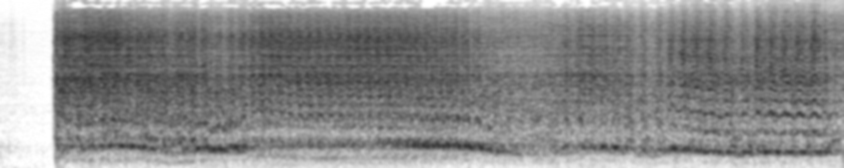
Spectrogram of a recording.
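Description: Cordless drill running a hole saw through an oak plywood sheet. It starts suddenly about half a second in and runs loud and steady, its pitch dipping as the saw bites under load.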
